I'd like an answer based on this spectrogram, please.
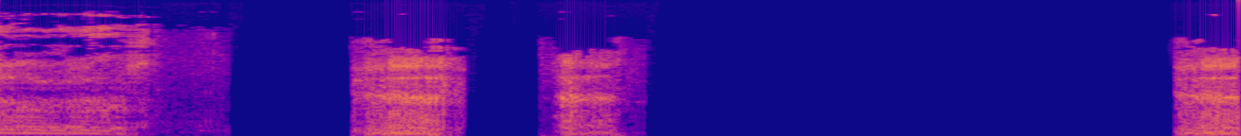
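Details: Rough, breathy grunts from a kangaroo cub: a longer groan fading out, then two short gruff bursts close together, and another beginning after a silent pause.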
